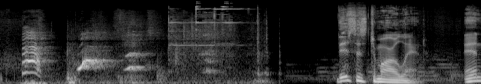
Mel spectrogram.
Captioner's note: scream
